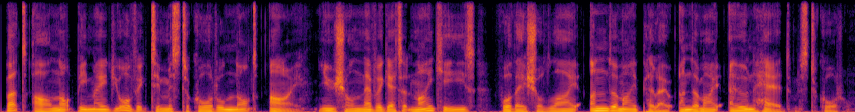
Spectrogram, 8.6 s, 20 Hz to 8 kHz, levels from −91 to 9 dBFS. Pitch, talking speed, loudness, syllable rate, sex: 105 Hz, 210 wpm, -16 LUFS, 5.0 syllables/s, male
